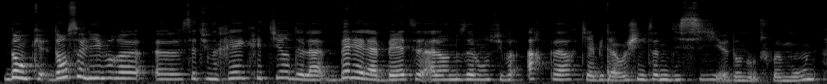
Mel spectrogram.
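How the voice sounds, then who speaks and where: A young woman chatting to camera at home as a book vlogger, enthusiastic and talkative, often dropping to a soft half-whisper. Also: on the high side, moderate pace, few pauses. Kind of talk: casual chat to camera. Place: at home with her cat.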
